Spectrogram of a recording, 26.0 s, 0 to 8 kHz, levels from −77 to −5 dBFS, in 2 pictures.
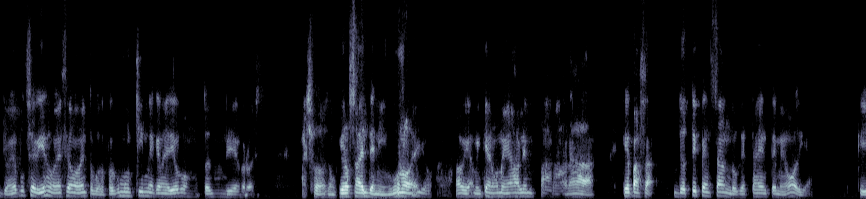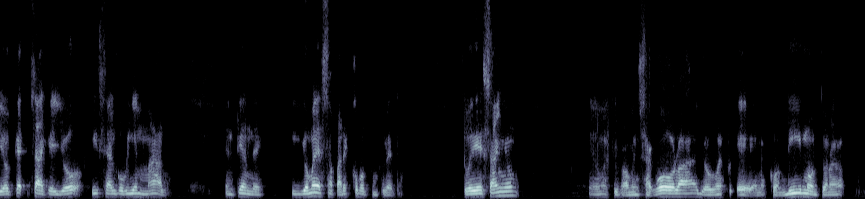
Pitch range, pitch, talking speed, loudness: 110-135 Hz, 120 Hz, 185 wpm, -26 LUFS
